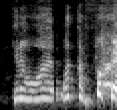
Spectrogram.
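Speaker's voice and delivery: high-pitched comic indignation; mock outburst. Man retelling his bad mood days later, mock indignant.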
